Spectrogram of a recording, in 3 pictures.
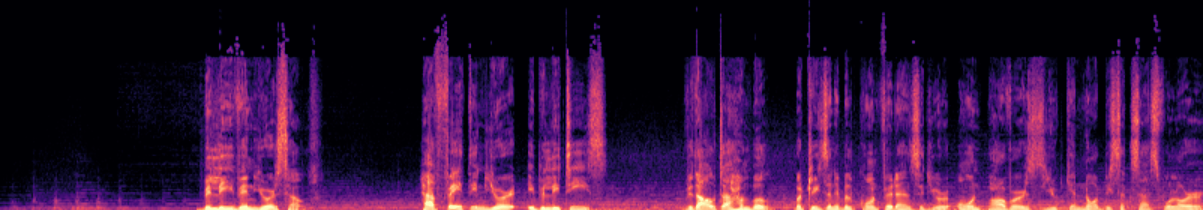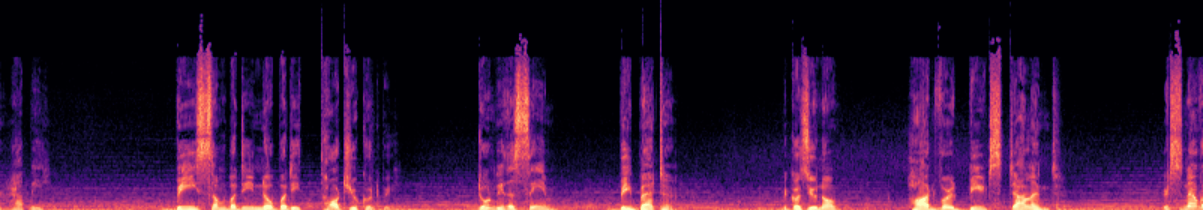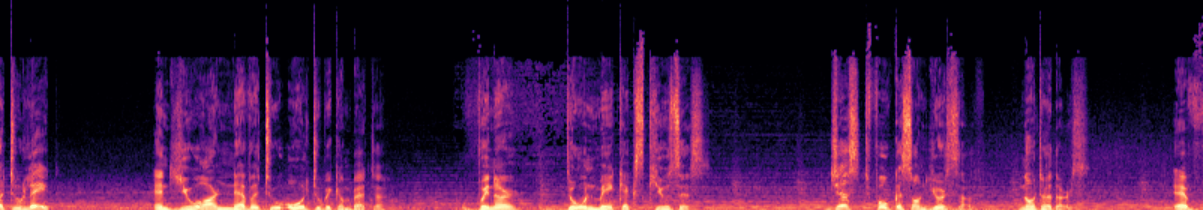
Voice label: Motivational; Never Give Up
